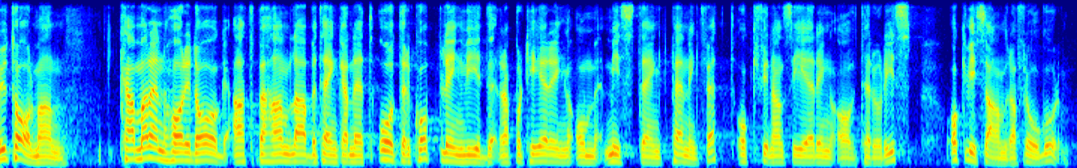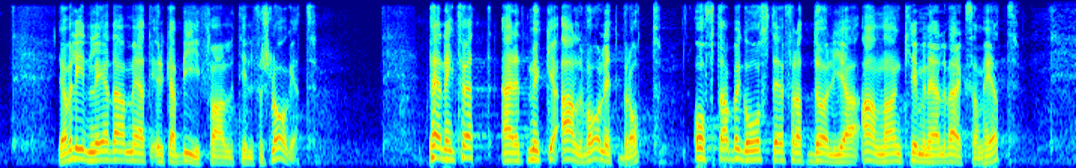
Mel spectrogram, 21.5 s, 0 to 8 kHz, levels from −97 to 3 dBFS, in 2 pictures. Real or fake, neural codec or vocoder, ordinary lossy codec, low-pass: real; none; Opus, 24 kbps; 7.2 kHz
